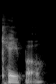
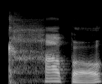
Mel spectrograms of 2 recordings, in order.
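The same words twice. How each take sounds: First: The name is said with an American pronunciation. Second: The name is said with an Italian pronunciation. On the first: This is how the family says it. "because that's the American pronunciation" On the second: This is how it is really pronounced. "but actually it is Capo"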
